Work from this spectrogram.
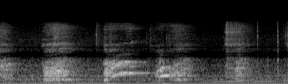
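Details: A Golden Retriever calming down a Labrador; short whining, yelping dog sounds in three bursts within three seconds, with quieter noises afterward.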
